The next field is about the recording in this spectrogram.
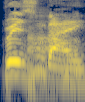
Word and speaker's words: Brisbane: Is that not pronounced Brisbane? – I like to mispronounce everything. Brisbane, okay.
